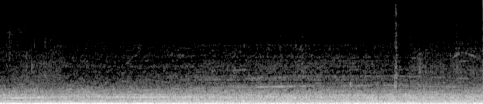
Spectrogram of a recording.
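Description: Steady in-cabin drone of a Toyota cruising on a highway: a constant low engine hum under road and tyre noise.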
